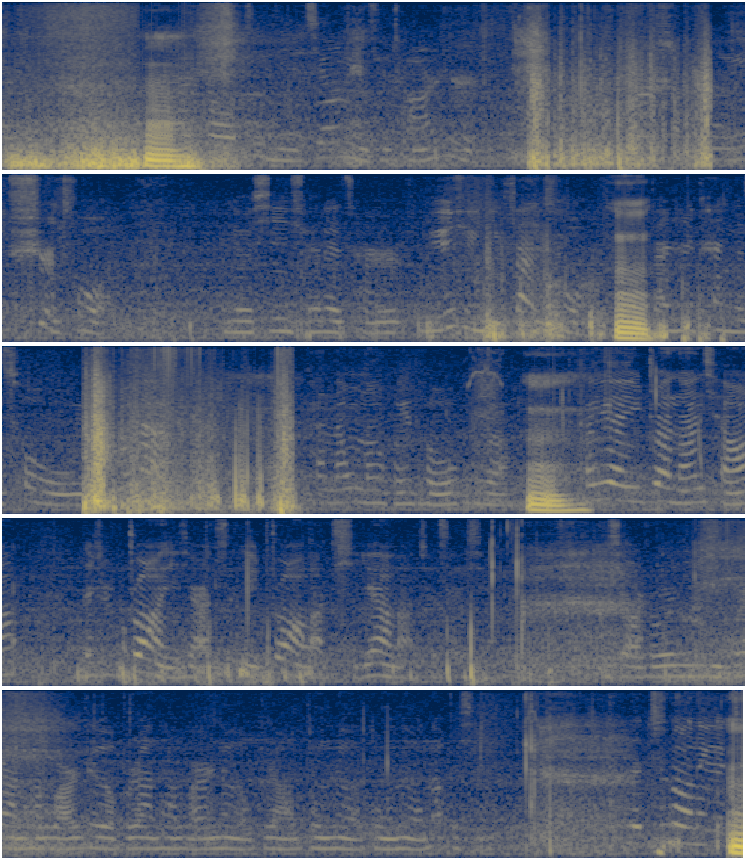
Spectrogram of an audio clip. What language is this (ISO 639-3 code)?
zho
